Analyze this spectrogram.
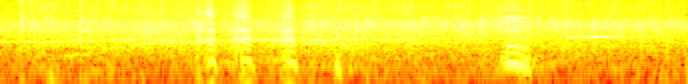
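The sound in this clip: Congregation applause at a Sunday morning church service, welcoming viewers in other rooms: a dense, steady wash of clapping with a few voices rising over it midway.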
